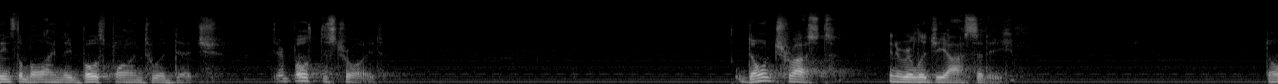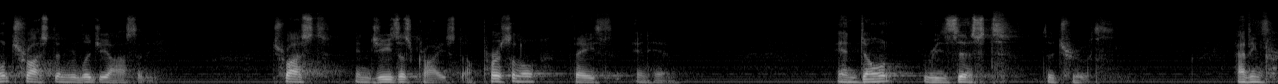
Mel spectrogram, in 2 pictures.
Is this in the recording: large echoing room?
yes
